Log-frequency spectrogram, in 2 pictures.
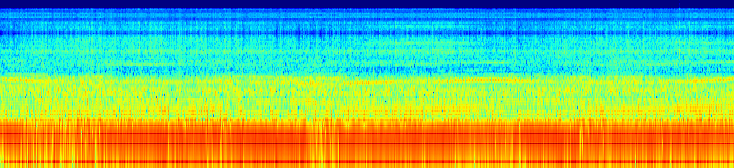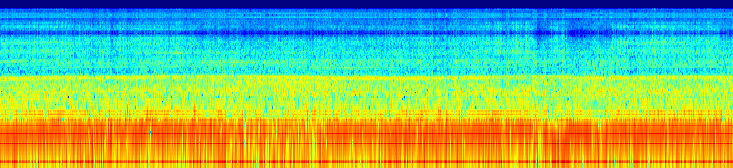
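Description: Motorcycle engine running steadily under way, its pitch drifting gently up and down with speed and briefly dipping near the end.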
